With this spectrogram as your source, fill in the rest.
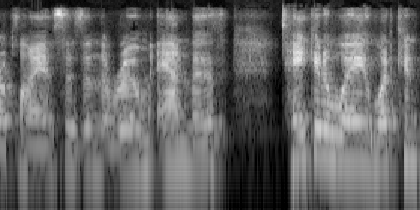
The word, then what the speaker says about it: Muth: Ann Muth, take it away. What can people expect at your very, very cool space? Notice how I didn't say booth because I didn't want it to rhyme with Muth, and that's awkward.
